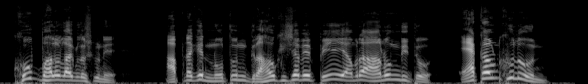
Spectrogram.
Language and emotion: Bengali, surprised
